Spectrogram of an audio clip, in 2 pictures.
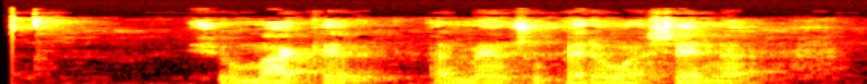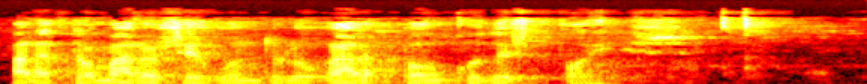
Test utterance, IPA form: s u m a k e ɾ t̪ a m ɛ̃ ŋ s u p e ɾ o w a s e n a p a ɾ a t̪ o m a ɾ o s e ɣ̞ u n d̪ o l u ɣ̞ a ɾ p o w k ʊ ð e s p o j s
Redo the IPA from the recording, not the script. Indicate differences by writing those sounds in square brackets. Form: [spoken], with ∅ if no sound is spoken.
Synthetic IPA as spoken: [ʃ] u m a k e ɾ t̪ a m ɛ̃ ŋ s u p e ɾ o w a s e n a p a ɾ a t̪ o m a ɾ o s e ɣ̞ u n d̪ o l u ɣ̞ a ɾ p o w k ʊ ð e s p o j s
